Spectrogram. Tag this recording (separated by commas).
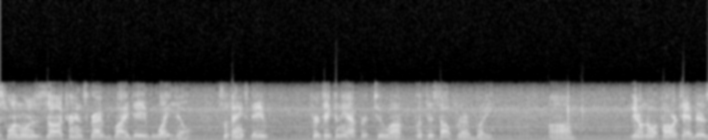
Speech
